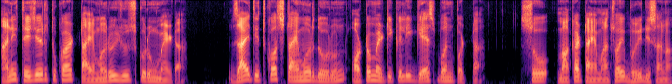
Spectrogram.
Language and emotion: Goan Konkani, neutral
